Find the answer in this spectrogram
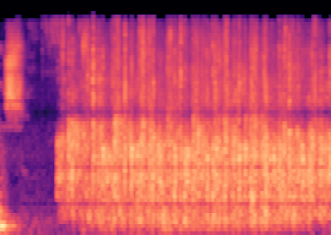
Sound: applause

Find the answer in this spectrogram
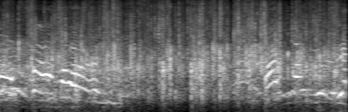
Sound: applause

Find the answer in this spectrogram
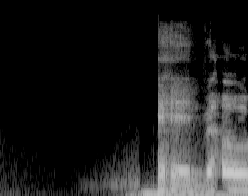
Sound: air rumbles softly

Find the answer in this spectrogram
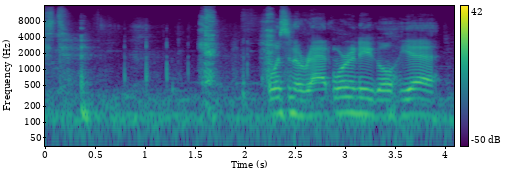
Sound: laughs

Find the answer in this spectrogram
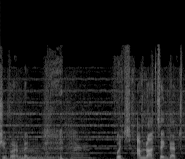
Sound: chuckles

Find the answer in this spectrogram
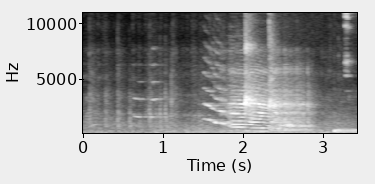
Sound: door opens

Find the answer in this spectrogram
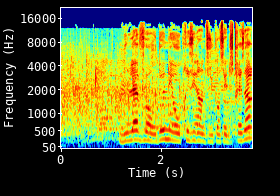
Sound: applause

